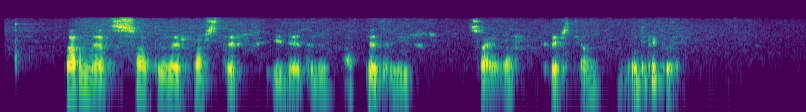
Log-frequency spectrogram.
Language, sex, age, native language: Icelandic, male, 30-39, Icelandic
